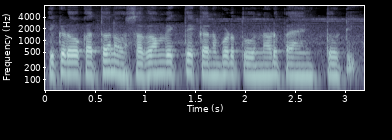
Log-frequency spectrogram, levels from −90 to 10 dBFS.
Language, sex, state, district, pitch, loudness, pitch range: Telugu, male, Telangana, Mahabubabad, 135 Hz, -18 LUFS, 125-140 Hz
